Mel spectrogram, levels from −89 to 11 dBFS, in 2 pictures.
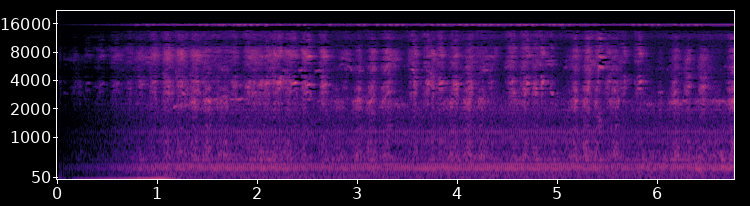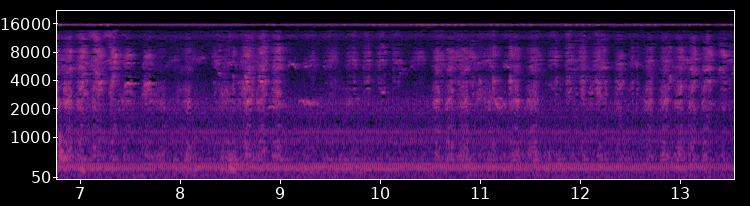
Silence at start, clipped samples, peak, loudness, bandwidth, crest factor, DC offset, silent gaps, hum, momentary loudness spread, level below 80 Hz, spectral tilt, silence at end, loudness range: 0 s; under 0.1%; -18 dBFS; -34 LUFS; 16 kHz; 18 dB; under 0.1%; none; none; 8 LU; -62 dBFS; -0.5 dB/octave; 0 s; 3 LU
